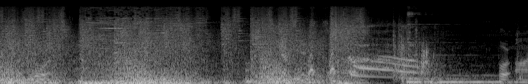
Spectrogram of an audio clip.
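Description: Swords clash and clang in a noisy battle.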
